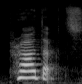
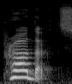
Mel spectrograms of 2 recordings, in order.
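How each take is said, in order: No difference in how they are said.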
